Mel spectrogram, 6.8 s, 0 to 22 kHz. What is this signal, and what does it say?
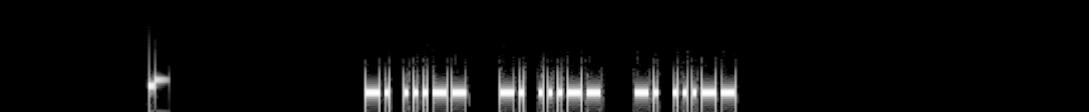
Morse code, heard as a keyed tone, about 40 wpm, 700 Hz. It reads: N3 N3 N3
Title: Callsign Prefixes for Top 25 DXCC - Repeated 3x - 40wpm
